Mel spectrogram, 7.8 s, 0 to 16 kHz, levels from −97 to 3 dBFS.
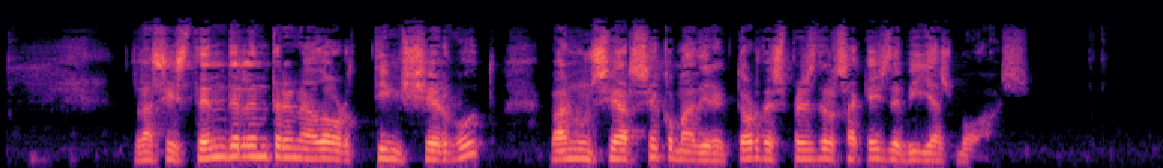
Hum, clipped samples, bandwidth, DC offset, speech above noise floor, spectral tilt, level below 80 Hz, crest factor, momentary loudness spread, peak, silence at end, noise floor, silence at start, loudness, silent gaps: none; under 0.1%; 10 kHz; under 0.1%; 49 dB; -4 dB/octave; -64 dBFS; 20 dB; 12 LU; -6 dBFS; 0.95 s; -74 dBFS; 0.9 s; -24 LUFS; none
